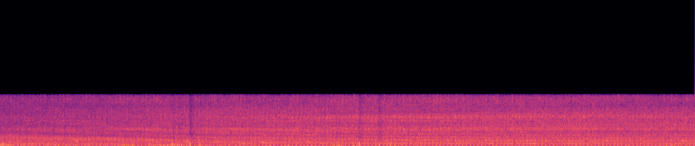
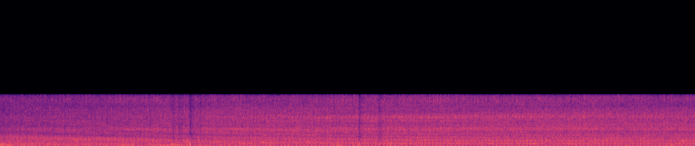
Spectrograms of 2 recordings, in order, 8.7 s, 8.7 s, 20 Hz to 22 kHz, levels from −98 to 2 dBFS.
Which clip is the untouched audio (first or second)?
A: first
